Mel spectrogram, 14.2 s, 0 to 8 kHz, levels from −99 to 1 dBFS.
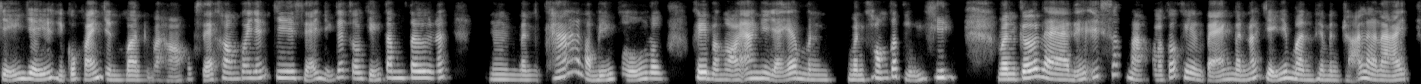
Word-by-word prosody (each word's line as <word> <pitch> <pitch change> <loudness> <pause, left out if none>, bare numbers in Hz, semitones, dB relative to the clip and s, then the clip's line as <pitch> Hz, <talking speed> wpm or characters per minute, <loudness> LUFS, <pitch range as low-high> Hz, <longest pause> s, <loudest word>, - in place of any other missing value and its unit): chuyện 175 +4 0
gì 185 -2 +4
á 220 - +1
thì - - -3
cũng 185 +3 -2
phải 235 +9 +4
nhìn 165 -2 -4
mình 165 -1 +2
và 160 - -4
họ 140 0 -6
cũng 185 - -16
sẽ 160 0 -1
không 205 +1 -2
có 225 - -2
dám 230 +1 0
chia 235 -1 +1
sẻ 210 - -2
những 175 -8 -7
cái 255 - -2
câu 215 -2 -2
chuyện 170 +2 -5
tâm 230 -1 0
tư 235 -1 +4
nữa. 240 - 0 0.5
Ừm, 180 -1 -4
mình 165 0 -3
khá 245 +6 +2 0.2
là - - +1
bị 160 +1 -2
ngượng 185 -1 -2
luôn, 210 -1 +1 0.3
khi 220 -1 +7
mà 180 -3 -2
ngồi 170 -1 0
ăn 210 +3 +5
như 215 -2 +1
vậy 150 +1 0
á 210 +3 +4
mình 175 -4 -5 0.2
mình 170 -1 0
không 230 0 +1
có 275 - +4
tự 160 - -7 0.2
nhiên, 250 +1 +2 0.5
mình 190 0 +6
cứ 235 +4 +8
là 185 -8 +5
để 170 +5 -2
ý 255 +5 -2
sắc 345 -5 -10
mặt 170 -7 0
và 165 - -3
có 255 +9 -2
khi 235 - -1 0.2
bạn 185 +2 +3
mình 170 -1 -2
nói 225 +7 0
chuyện 155 - +2
với 220 - +1
mình 180 -7 +1
thì 175 - -2
mình 160 -1 -6
trả 150 +8 -2
lời 210 -6 +2
lại, 165 +3 +3
190 Hz, 275 wpm, -24 LUFS, 170-225 Hz, 0.5 s, cứ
